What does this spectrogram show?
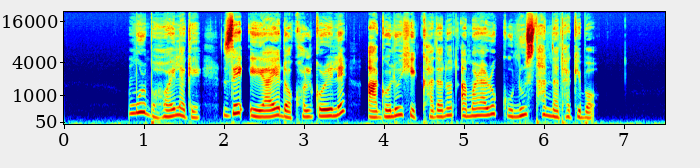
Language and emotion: Assamese, fearful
